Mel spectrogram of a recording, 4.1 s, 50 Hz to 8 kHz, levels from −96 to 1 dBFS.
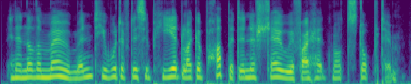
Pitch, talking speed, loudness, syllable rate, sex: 215 Hz, 275 wpm, -18 LUFS, 6.8 syllables/s, female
